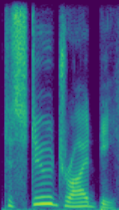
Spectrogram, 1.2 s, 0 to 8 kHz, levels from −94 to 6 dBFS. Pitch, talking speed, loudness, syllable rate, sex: 170 Hz, 200 wpm, -14 LUFS, 3.5 syllables/s, male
